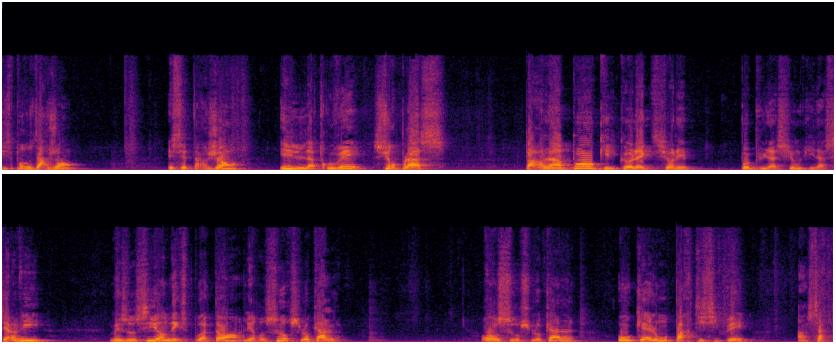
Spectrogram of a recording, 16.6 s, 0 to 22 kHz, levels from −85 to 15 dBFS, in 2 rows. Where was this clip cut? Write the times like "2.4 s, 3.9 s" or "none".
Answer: none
